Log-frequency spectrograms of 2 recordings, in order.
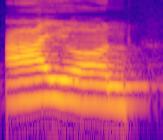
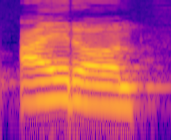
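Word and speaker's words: iron: कोई कोई स्पीकर दोस्तों, कोई कोई इंग्लिश स्पीकर इसमें आर का उच्चारण नहीं करता है, यानी इसको कोई कोई व्यक्ति बोलता है आयन और कोई कोई बोलता है दोस्तों आयरन।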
